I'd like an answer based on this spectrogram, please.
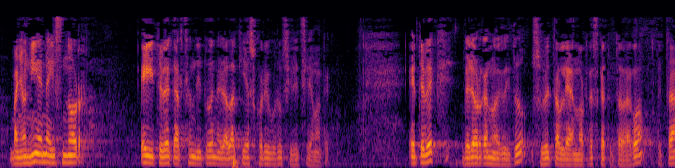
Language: Basque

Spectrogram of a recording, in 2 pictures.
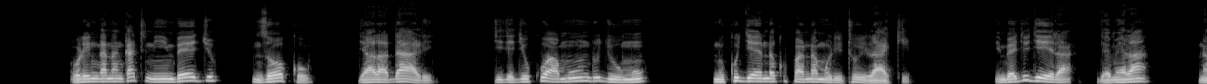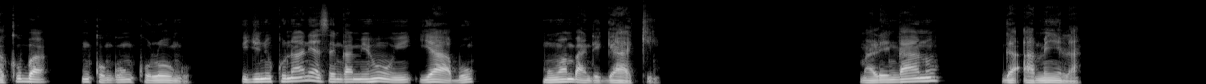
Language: Matengo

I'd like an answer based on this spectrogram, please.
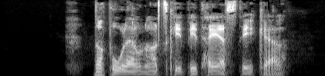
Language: Hungarian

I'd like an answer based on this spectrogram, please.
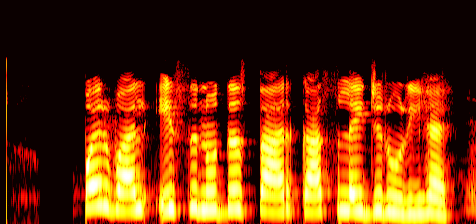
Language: Punjabi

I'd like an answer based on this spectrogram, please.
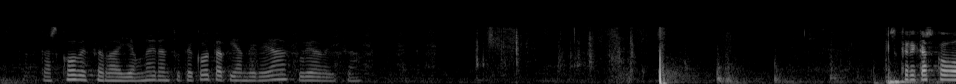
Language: Basque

